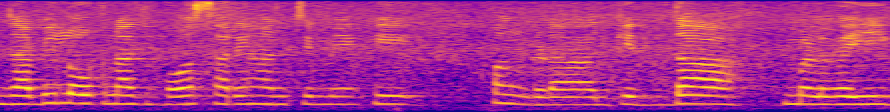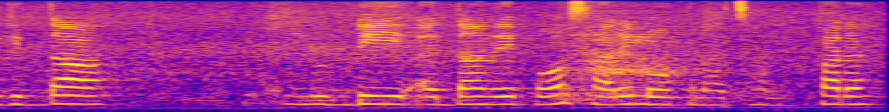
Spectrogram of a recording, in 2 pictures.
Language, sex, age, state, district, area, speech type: Punjabi, female, 18-30, Punjab, Barnala, rural, spontaneous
